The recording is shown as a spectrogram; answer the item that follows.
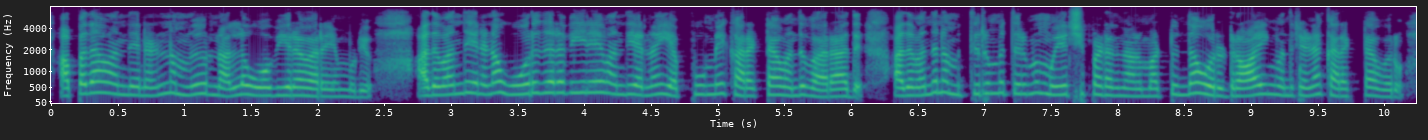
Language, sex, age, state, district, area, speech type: Tamil, female, 18-30, Tamil Nadu, Erode, rural, spontaneous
